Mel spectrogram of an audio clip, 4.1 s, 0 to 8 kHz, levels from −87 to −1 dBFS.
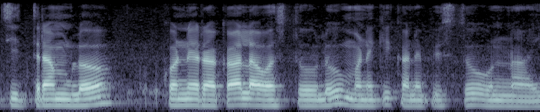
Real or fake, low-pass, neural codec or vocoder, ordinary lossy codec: real; 7.2 kHz; none; none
